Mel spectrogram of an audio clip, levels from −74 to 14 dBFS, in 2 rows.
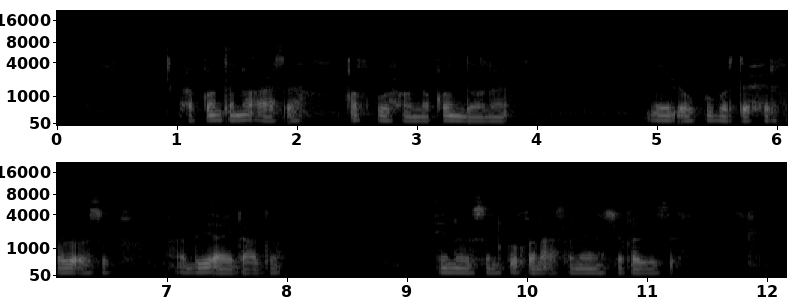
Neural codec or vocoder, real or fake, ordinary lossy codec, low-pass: none; real; none; none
